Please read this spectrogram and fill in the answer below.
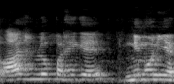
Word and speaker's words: pneumonia: हुआ था तो आप लोग पढेंगे निमोनिया के बारे में है को न्यूमोनिया अ कि सीक्वेंस पीढ़ी anuomkara60 वीडियोस में साइलेंट होता है निमोनिया पे साइलेंट होता है न्यूमोनिया होता क्या है एक्सीडेंट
